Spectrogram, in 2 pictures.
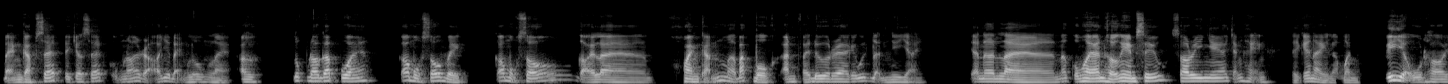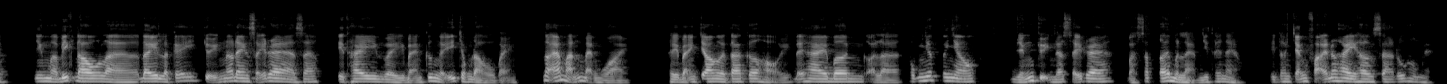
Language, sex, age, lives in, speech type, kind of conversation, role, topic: Vietnamese, male, 25-29, Vietnam, conversation, advice, advisor, Làm thế nào để lắng nghe và xử lý lời phê bình một cách lành mạnh mà không buồn?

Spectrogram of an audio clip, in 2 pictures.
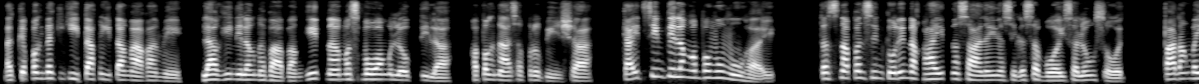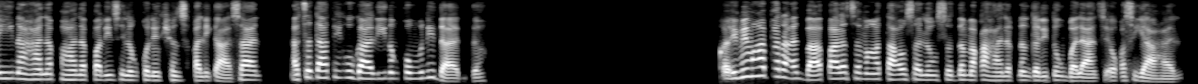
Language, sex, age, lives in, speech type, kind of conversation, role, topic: Filipino, male, 25-29, Philippines, read, expert-assistant, asker, Ano ang mas maginhawa: ang buhay sa lungsod o sa probinsya?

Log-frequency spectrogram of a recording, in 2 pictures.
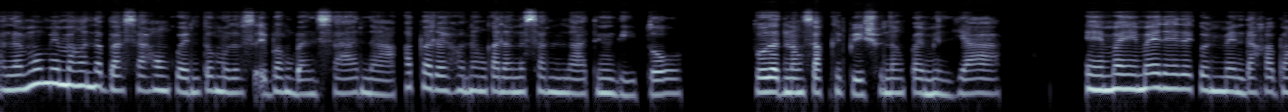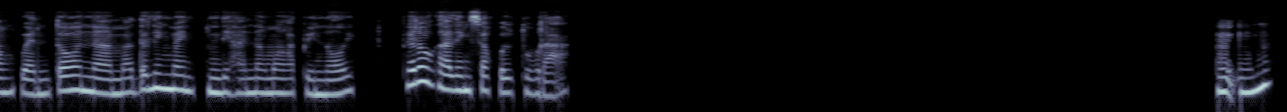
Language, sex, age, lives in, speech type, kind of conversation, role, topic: Filipino, female, 30-34, Philippines, read, expert-assistant, asker, Paano makakatulong ang pagbabasa ng mga kwento mula sa iba’t ibang kultura sa paghubog ng ating pananaw sa buhay?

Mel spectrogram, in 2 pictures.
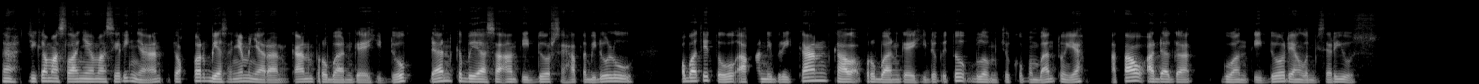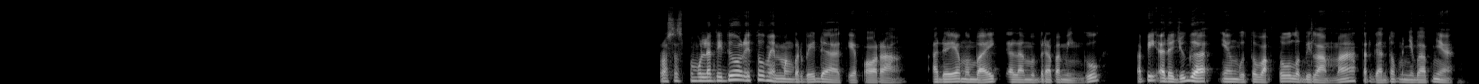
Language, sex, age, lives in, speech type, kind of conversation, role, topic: Indonesian, male, 25-29, Indonesia, read, expert-assistant, expert, Bagaimana cara merencanakan pola tidur yang sehat agar tubuh tetap fit di tengah aktivitas harian yang padat?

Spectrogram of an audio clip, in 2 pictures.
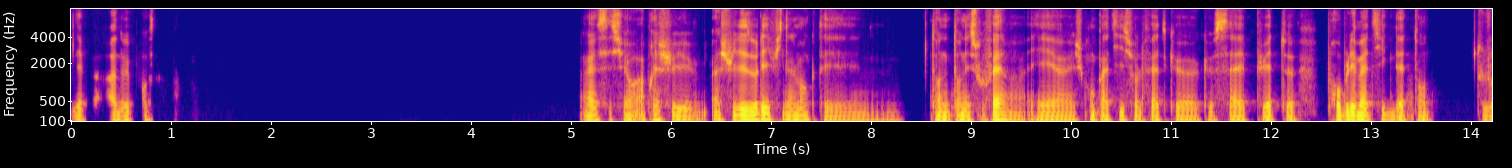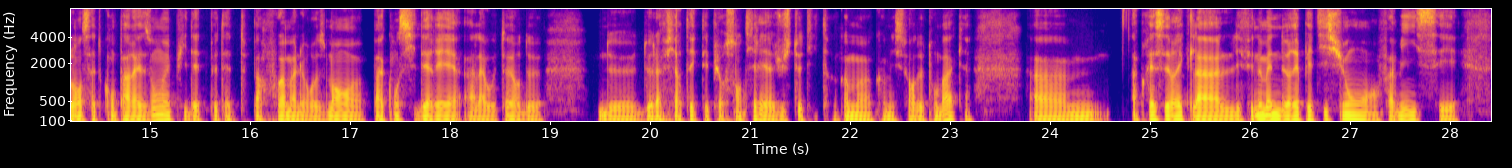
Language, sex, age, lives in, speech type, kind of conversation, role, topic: French, male, 40-44, France, conversation, advice, advisor, Comment établir des limites claires entre frères et sœurs ?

